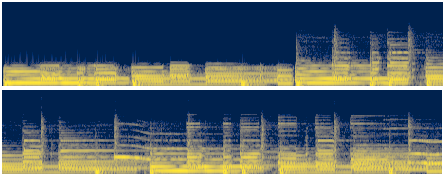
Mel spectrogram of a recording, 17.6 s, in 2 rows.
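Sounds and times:
guitar: 0.0 - 17.6.

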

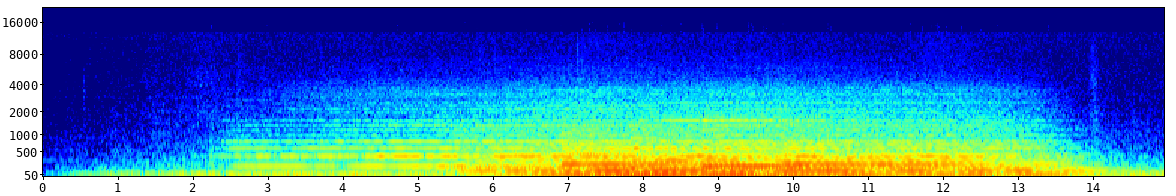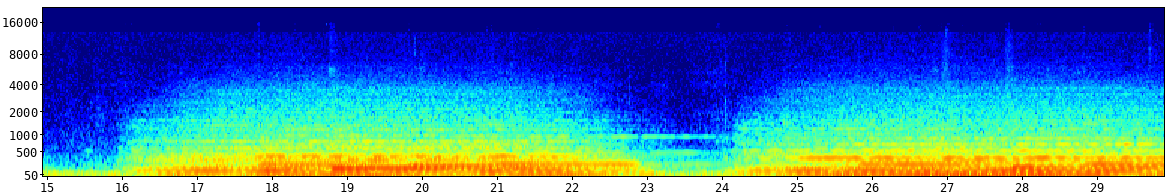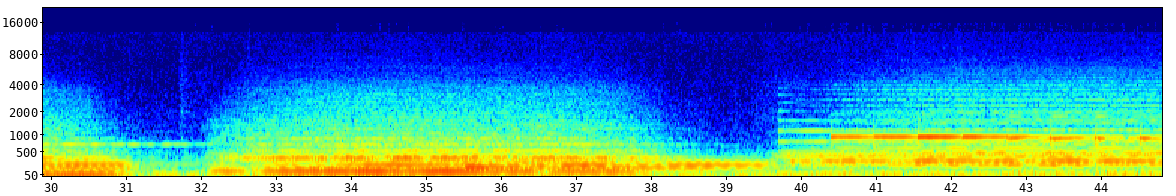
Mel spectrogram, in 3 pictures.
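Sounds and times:
sad string music: 2.0 - 14.6, 15.9 - 44.8.

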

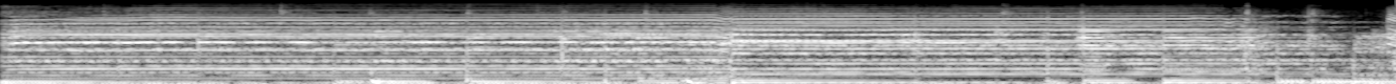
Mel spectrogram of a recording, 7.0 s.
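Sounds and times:
phonky loops: 0.0 - 6.6
horns: 0.0 - 6.9.

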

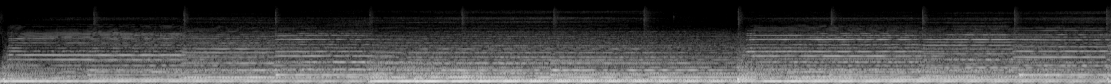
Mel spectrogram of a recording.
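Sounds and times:
sad string music: 0.0 - 11.1.

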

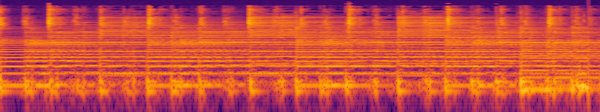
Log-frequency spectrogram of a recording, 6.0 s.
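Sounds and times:
jazz guitar loop: 0.0 - 5.9.

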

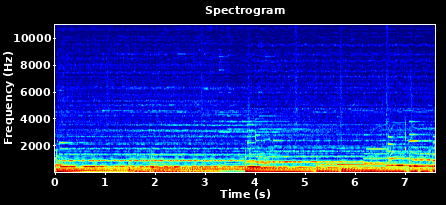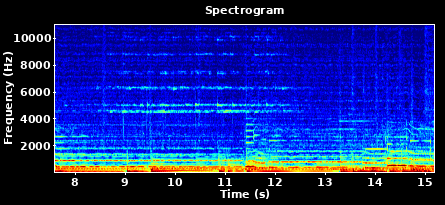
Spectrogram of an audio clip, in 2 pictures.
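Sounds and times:
guitar: 0.0 - 15.1.

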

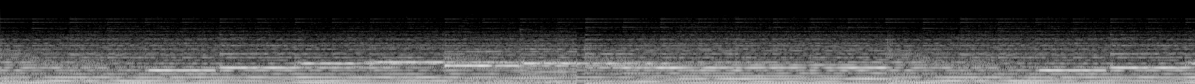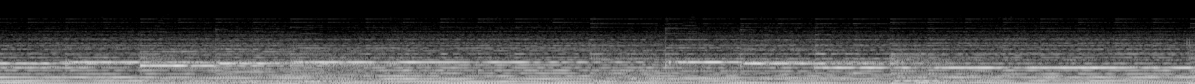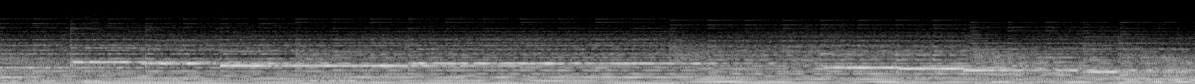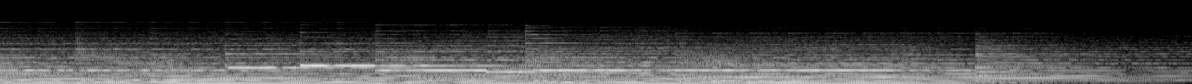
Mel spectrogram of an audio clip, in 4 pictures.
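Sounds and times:
long keyboard piece: 0.0 - 47.7.

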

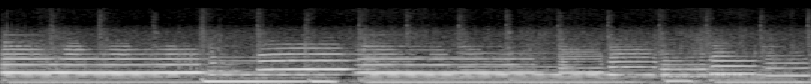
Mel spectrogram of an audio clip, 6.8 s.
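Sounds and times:
jazz horns loop: 0.0 - 6.7.

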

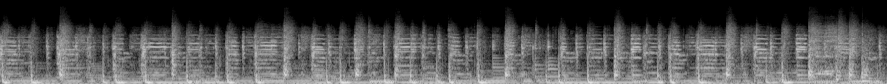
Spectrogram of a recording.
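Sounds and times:
guitar loops: 0.0 - 8.8.

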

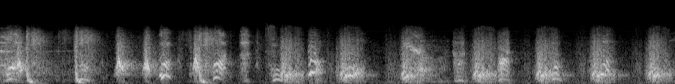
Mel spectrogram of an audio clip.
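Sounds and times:
martial arts: 0.0 - 6.7.

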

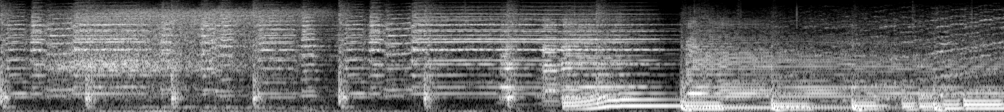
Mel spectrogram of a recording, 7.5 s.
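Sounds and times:
horns: 0.0 - 7.4.

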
